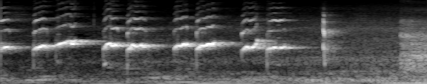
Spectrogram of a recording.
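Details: Indoor cockatiel whistling a tune of clear, rising notes, about two per second in paired phrases, ending with a sharp chirp and a short rustle.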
